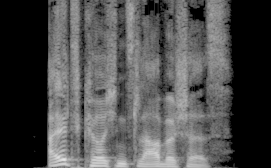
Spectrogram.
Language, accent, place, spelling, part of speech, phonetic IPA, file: German, Germany, Berlin, altkirchenslawisches, adjective, [ˈaltkɪʁçn̩ˌslaːvɪʃəs], De-altkirchenslawisches.ogg
- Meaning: strong/mixed nominative/accusative neuter singular of altkirchenslawisch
